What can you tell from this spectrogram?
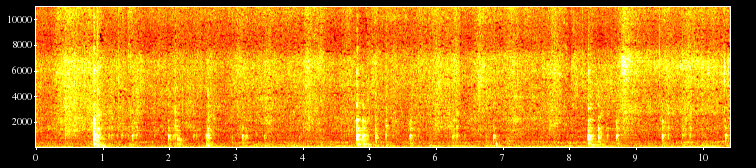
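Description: Minced chicken, onion and capsicum sizzling in a stainless steel pan while a wooden spatula stirs and scrapes it. The steady frying hiss runs under repeated short scrapes, with a few louder knocks of the spatula on the pan, about a second in, near five seconds and twice near the end.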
